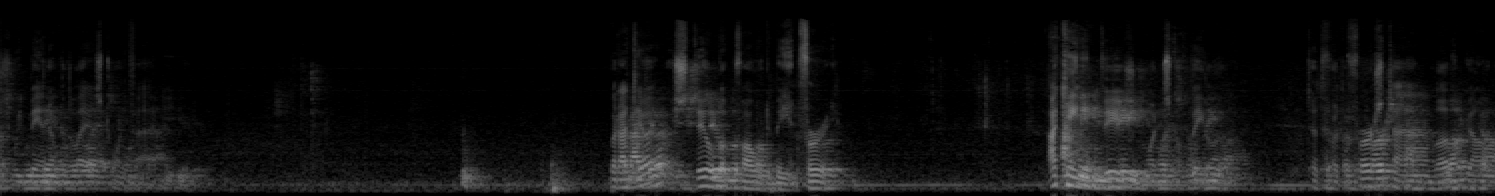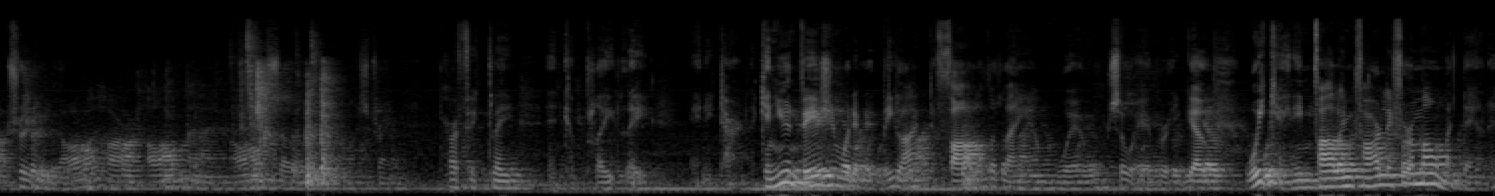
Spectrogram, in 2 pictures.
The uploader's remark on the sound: THE AUDIO HAS A BAD ECHO, BUT CAN STILL BE HEARD. We apologize for this issue due to a software glitch.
